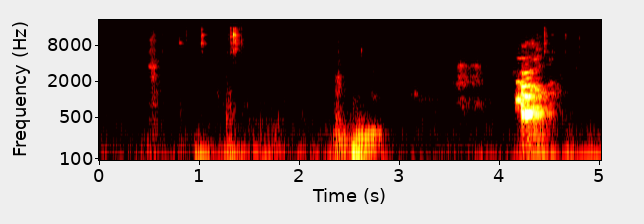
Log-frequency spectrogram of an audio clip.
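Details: A frustrated Basenji gives one short, rough bark after a few faint soft noises in a quiet room.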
